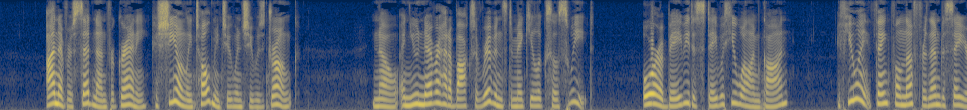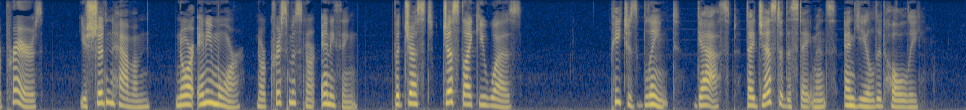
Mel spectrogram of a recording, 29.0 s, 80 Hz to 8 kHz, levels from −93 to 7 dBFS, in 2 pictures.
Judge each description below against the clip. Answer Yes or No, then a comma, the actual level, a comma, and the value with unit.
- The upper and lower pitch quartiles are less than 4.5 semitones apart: No, wide, 5.4 semitones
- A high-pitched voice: Yes, high, 210 Hz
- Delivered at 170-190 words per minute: No, average, 160 wpm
